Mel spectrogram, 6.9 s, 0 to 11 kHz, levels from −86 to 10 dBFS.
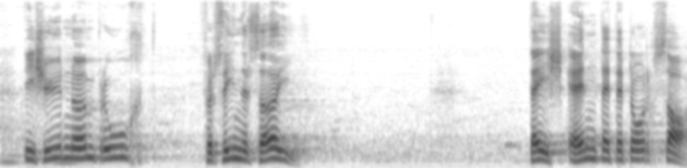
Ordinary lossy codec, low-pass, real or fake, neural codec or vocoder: none; none; real; none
